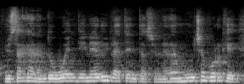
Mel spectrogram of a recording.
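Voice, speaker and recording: A man's voice: fairly high pitch, fairly even intonation, racing, warm tone, reverberant, slight background noise. A man, an interview guest telling stories animatedly and repeating phrases for emphasis. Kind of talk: conversational interview storytelling.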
